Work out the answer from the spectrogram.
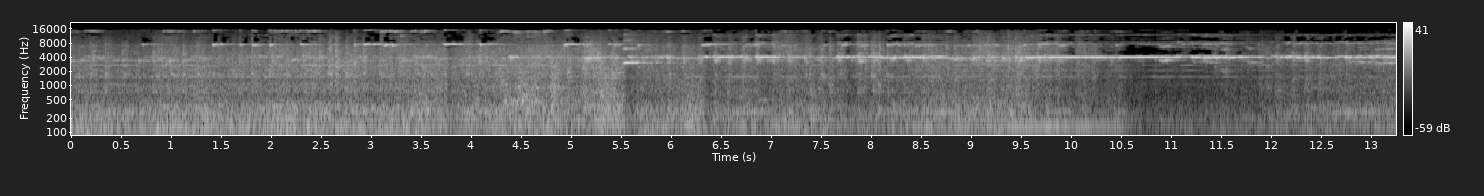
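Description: Train of loaded flatcars rolling past close by, with a steady running rumble and clatter of the cars. Steel wheels squeal with a high, steady tone that comes in strongly about four seconds in.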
